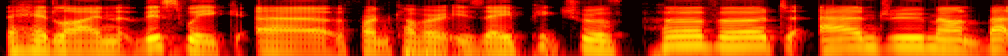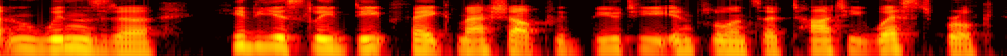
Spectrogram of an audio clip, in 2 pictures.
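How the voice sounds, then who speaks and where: Hosting a comedy news podcast, this woman is wry and wordy, shifting from mock-grandiose scripted lines into loose riffs. Her voice is fairly low in pitch and fairly bright, at normal speed.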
